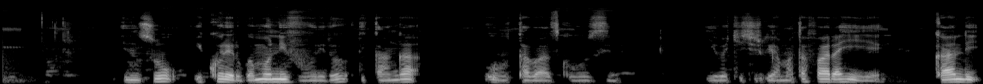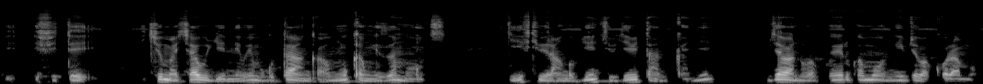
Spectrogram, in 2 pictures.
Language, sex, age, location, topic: Kinyarwanda, male, 18-24, Kigali, health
